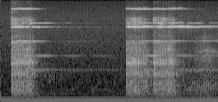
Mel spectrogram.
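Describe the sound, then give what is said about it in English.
A telephone bell rings in bright, trilling bursts: one short ring, a pause of about two seconds, then a double ring. A faint, steady low hum runs underneath, and no voices are heard. “The telephone's ringing. Can you answer it, please?”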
